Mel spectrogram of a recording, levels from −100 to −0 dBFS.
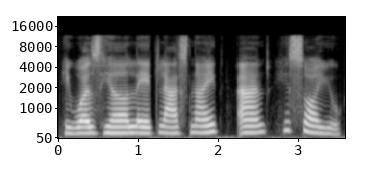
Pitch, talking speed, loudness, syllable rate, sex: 205 Hz, 165 wpm, -16 LUFS, 3.4 syllables/s, female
